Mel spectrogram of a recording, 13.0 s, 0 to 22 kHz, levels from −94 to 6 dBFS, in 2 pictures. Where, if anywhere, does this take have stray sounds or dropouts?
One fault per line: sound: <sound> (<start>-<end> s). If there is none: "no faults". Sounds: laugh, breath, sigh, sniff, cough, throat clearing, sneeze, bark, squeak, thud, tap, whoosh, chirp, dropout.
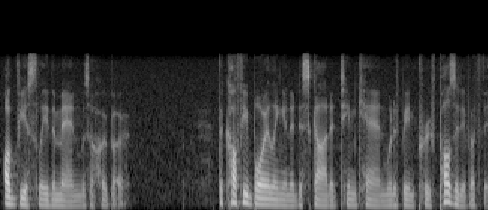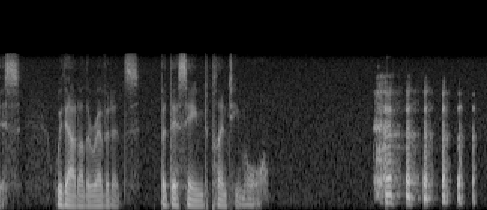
sound: laugh (11.5-12.9 s)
